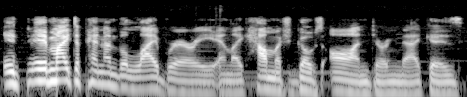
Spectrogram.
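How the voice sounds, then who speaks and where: A man reading a visual novel aloud as a game streamer, with casual, expressive commentary along the way. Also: sits low, normal speed. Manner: animated, expressive. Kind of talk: let's play narration and casual commentary. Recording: dull audio with music underneath.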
